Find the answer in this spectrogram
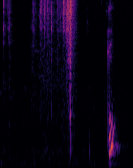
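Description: Faint crinkling of thin metallic nail foil being handled and pressed onto a nail with a silicone stamper, with a soft tap about a second in. A brief surprised "oh" follows near the end.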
